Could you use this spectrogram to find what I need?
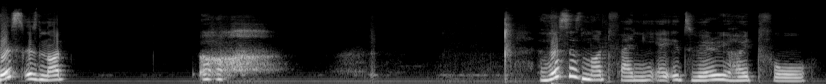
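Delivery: tearing up, voice choked with tears. Reacting to a hurtful story read aloud, tearing up. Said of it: "I'm tearing up".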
